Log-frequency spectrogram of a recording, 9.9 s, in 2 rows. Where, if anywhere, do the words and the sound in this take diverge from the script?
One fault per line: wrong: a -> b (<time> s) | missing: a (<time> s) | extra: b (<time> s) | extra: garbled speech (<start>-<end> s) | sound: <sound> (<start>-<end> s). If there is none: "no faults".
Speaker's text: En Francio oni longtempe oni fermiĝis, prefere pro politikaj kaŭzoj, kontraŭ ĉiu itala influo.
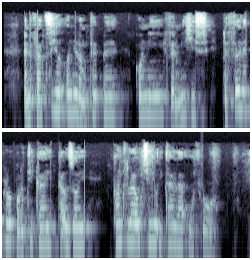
sound: dropout (8.9-9.0 s)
